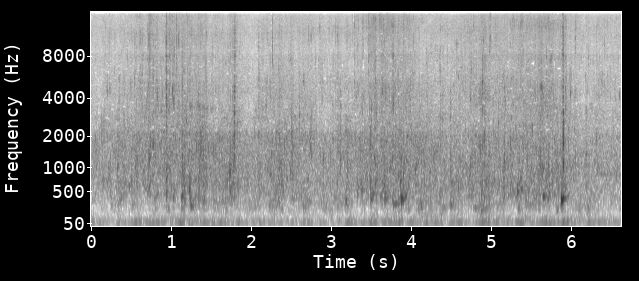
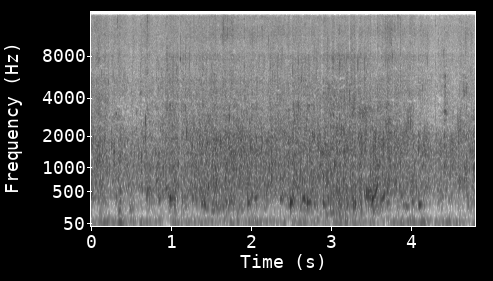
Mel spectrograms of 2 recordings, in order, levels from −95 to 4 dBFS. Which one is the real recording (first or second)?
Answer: first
